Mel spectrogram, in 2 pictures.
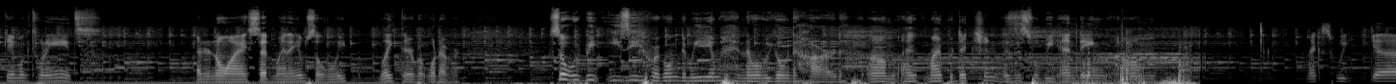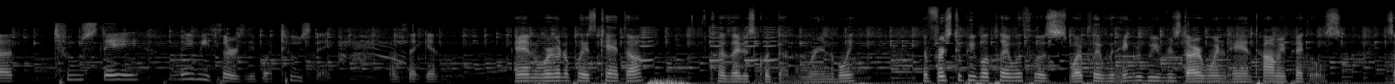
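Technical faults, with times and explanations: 12.00–19.10 s, input switched to a poorer device: a likely input change leaves a 20 ms gap, then sound cut above 7 kHz, about 10 dB quieter, with new noise.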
